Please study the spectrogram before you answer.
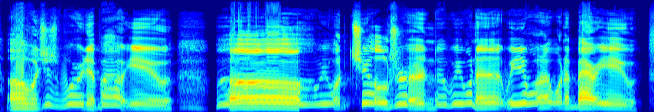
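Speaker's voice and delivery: high, loud whiny mum; mum's nagging voice. Retold or imitated. Mum nagging her son about eating, high and loud. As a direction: whine like a worried nagging mother. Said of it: "when they're getting at me".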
